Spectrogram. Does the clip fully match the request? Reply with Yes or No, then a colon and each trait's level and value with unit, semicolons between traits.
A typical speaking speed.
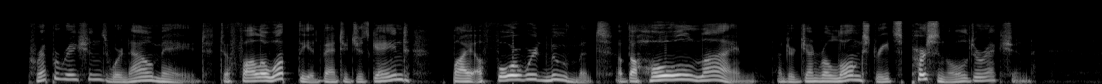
No: slow, 125 wpm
